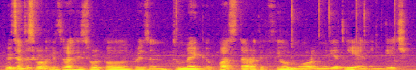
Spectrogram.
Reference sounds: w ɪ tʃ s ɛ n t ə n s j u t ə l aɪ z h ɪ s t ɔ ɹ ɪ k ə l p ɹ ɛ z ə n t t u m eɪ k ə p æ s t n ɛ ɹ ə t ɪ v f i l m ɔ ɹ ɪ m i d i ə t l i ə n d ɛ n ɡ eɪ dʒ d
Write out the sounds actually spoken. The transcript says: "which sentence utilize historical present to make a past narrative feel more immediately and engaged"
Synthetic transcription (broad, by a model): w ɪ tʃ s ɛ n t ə s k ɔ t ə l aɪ h ɪ s t ɔ ɹ ɪ k ə l ɹ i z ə n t t u m eɪ k ə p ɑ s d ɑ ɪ ɹ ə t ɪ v f i l m ɔ ɹ ɪ m i d i ə t l i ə n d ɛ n ɡ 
